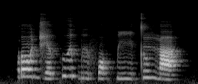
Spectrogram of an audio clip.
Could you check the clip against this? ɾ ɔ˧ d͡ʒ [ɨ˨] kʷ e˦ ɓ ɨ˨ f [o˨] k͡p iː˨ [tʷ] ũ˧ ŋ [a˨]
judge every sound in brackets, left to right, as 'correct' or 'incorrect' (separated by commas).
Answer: incorrect, incorrect, incorrect, correct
